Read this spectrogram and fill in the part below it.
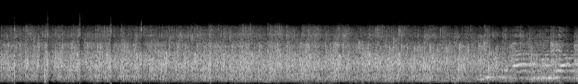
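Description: An audience at a Hindi-language business motivational seminar applauds with a steady, dense clapping wash that holds evenly throughout, with a hint of voices near the end.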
